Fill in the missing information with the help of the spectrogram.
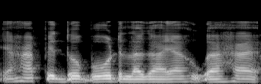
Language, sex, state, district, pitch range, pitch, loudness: Hindi, male, Jharkhand, Palamu, 125-130 Hz, 125 Hz, -15 LUFS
